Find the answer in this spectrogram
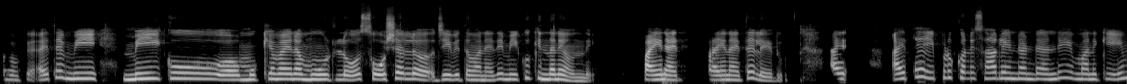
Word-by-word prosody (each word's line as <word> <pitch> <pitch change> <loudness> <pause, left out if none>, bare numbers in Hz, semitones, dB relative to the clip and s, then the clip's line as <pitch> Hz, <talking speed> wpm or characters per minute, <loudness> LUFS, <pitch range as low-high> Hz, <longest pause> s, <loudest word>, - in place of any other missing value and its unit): Okay. 200 - -12
అయితే 245 +8 -3 0.2
మీ 270 0 +4 0.5
మీకు 270 +1 +3 0.7
ముఖ్యమైన 245 +2 +2
మూడ్‌లో 220 -2 +1 0.2
సోషల్ 250 +2 +3 0.3
జీవితం 225 -1 -2
అనేది 200 +4 -3
మీకు 235 +6 -3
కిందనే 235 -3 +4
ఉంది. 160 -1 -7 0.5
పైనైత్ 220 -2 +4 0.3
పైనయితే 210 +5 0
లేదు. 170 -2 -7 0.5
అయ్ 255 0 +1 0.5
అయితే 280 +6 -3
ఇప్పుడు 310 +2 -6
కొన్ని 275 -1 -3
సార్లేంటంటే 265 -2 -1
అండి 245 +5 -3 0.2
మనకి 240 +1 -4
240 Hz, 115 wpm, -23 LUFS, 220-270 Hz, 0.7 s, మీ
